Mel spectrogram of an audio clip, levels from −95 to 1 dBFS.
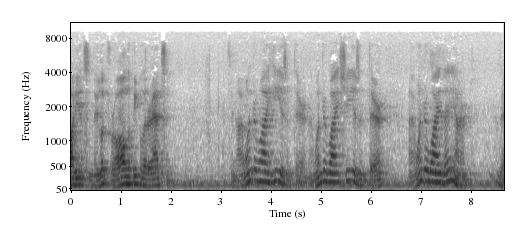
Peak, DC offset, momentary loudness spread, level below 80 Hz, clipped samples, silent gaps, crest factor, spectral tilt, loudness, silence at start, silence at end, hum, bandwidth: -4 dBFS; under 0.1%; 16 LU; -54 dBFS; under 0.1%; none; 18 dB; -7.5 dB/octave; -22 LUFS; 0 s; 0 s; none; 9 kHz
